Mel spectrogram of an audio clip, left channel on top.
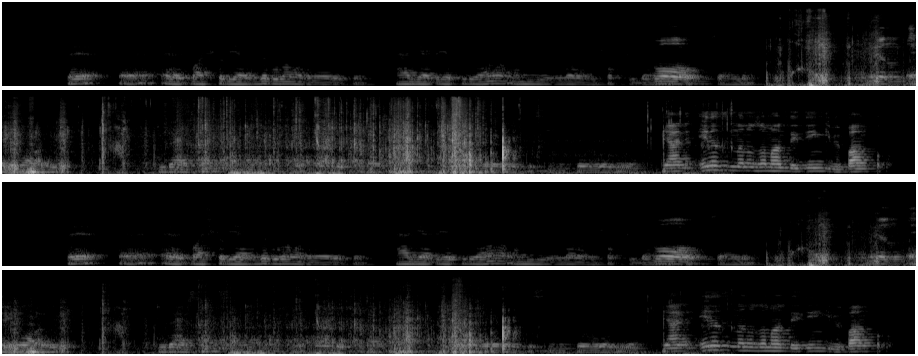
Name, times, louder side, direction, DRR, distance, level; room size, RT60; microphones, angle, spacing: voice 1, 0.6-3.7 3.9-7.6 9.0-9.8 10.7-15.6, right 1 dB, 20° right, -1 dB, 5.0 m, -47 dB
voice 2, 6.5-7.0 8.7-9.0 15.8-17.9, left 2 dB, 75° left, 3 dB, 2.9 m, -39 dB
sound 1, 7.6-14.9 15.2-16.5, left 5 dB, 55° left, 0.6 m, -38 dB
22.5 x 9.8 x 3.0 m, 0.33 s
head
